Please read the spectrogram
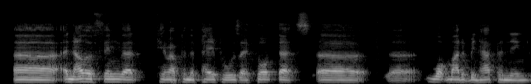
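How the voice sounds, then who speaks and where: A man with an Australian accent, a dark, mellow tone and a quiet background. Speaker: sleep researcher. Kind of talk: Q&A at online talk.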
